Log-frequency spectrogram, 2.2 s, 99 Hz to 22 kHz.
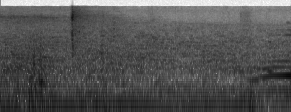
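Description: Mahindra Bolero's diesel engine running steadily under load as the 4x4 climbs a muddy dirt slope, with a brief knock just before the end.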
